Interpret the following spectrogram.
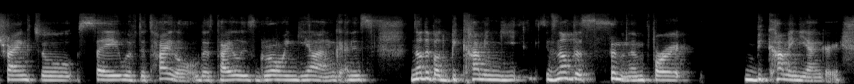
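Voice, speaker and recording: The speaker, with a Polish accent, sounds somewhat breathy, keeping the loudness very even and the intonation fairly even. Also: woman. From Poland. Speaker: author. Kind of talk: interview chat.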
